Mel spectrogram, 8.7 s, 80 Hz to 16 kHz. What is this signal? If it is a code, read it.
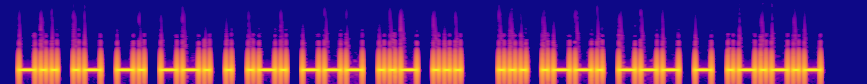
Morse code, heard as a keyed tone, about 22 wpm, 700 Hz. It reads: DANGEROUS SPOT.
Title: Sentences from Top 1200 Words 22wpm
